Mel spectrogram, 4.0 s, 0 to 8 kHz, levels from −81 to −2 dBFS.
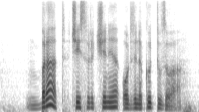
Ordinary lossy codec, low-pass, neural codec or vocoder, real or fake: none; none; codec, 16 kHz, 0.2 kbps, FocalCodec; fake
